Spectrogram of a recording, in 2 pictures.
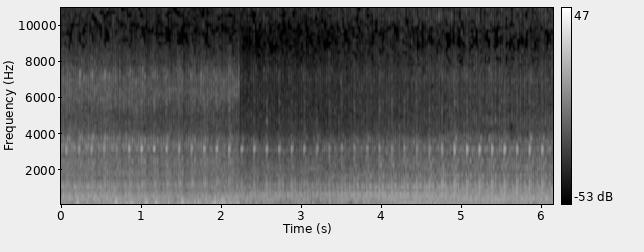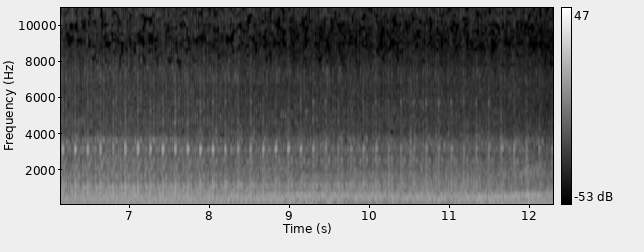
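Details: Hino Euro J08C six-cylinder truck diesel idling with a sharp, steady knock about twice a second over the clatter, coming from the air compressor side. Air compressor connecting rod knock.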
